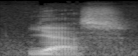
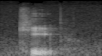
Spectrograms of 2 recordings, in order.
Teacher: The Y in yes is basically the same sound as the E in keep, but in one word it's a consonant, yes, and another it's a vowel, keep.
